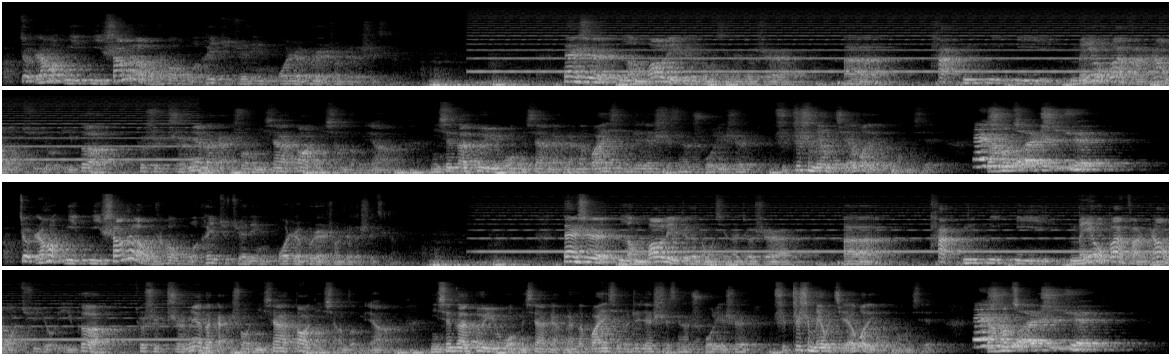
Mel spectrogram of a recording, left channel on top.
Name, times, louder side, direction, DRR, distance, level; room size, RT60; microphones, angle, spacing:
voice 1, 0.2-4.0 5.4-7.9 8.4-8.8 9.3-12.7 13.0-19.1 19.4-21.0 21.5-21.9, right 3 dB, 50° right, 3 dB, 0.4 m, -26 dB
sound 1, 1.2-20.9, left 1 dB, 85° left, 1.4 m, -35 dB
sound 2, 4.6-13.7, equal, 65° left, 0.3 m, -34 dB
voice 2, 21.4-22.5, right 1 dB, 5° right, -11 dB, 1.1 m, -20 dB
3.1 x 2.9 x 2.5 m, 1.1 s
head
